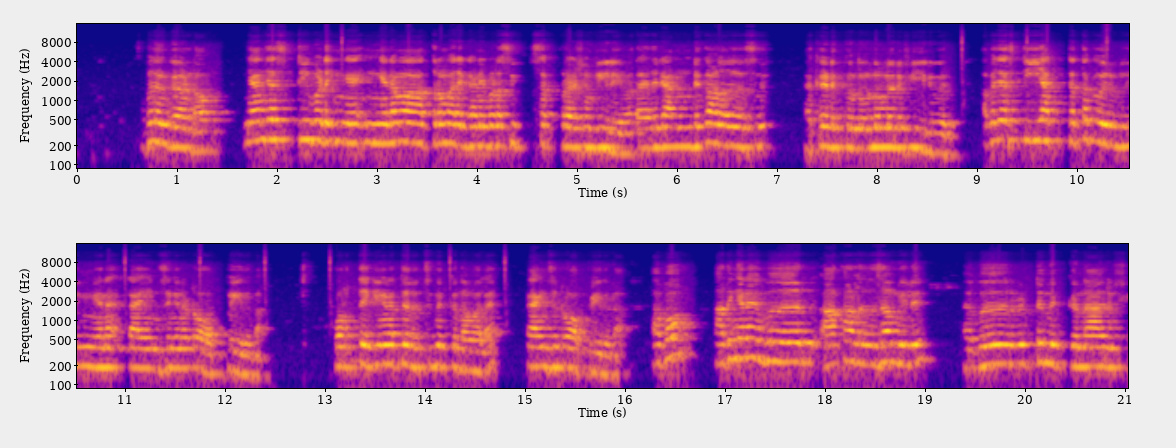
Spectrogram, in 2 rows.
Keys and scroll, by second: 1.1 ctrl+-, 1.1 ctrl+-, 1.9 ctrl+=, 15.5 ctrl+-.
